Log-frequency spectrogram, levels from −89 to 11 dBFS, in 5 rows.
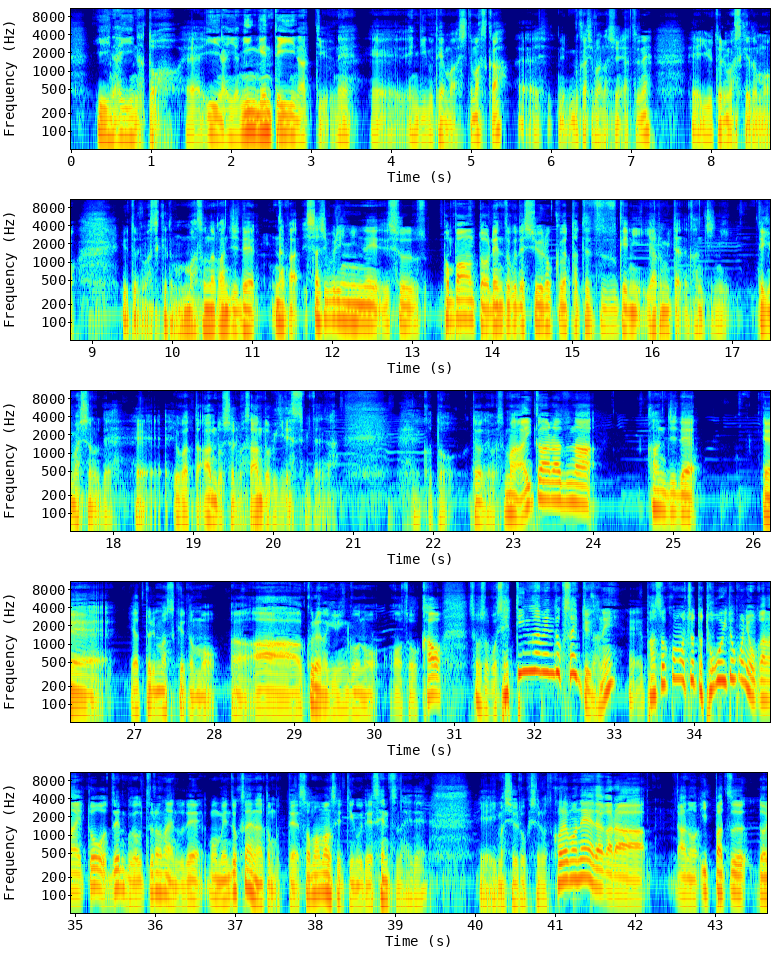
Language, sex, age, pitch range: Japanese, male, 50-69, 80-115 Hz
